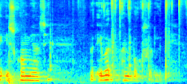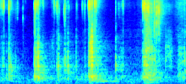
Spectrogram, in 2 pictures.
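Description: A knife blade scrapes and slices through plastic wrap.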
